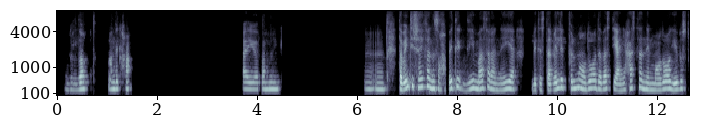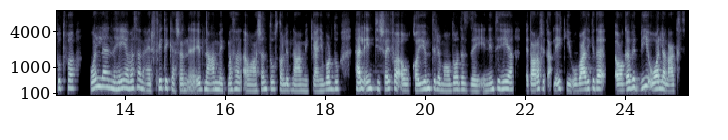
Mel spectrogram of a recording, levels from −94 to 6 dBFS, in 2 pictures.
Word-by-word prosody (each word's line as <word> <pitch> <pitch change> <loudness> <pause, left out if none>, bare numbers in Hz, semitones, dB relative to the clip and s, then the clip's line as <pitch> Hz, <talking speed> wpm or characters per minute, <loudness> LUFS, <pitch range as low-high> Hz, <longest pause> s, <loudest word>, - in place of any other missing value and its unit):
بالضبط، 195 +3 -3 0.2
عندِك 205 +1 -1
حق. - - -5 2.2
أيوه 195 0 -3
فاهماكِ. 200 0 -3 1.7
إمم، 205 0 -8
إمم، 195 0 -4 0.3
طب 195 -1 +6
أنتِ 265 +6 +4
شايفة 265 +1 0
إن 220 -4 +4
صاحبتِك 220 +4 -2
دي 195 +4 -3
مثلًا 205 -4 -1
هي 205 +2 +1 0.3
بتستغلِك 180 +7 -1
في - - -17
الموضوع 220 0 +1
ده 210 -3 0
بس 205 +1 0
يعني 180 0 0
حاسة 230 +2 -4
إن 210 -3 +1
الموضوع 185 +3 +1
جِه 190 -2 +3
بالصدفة، 225 +2 -2 0.3
والّا 260 +4 +3
إن 230 -3 +1
هي 220 +3 +2
مثلًا 225 -1 -1
عرفتِك 225 +6 -2
عشان 175 -1 -3
آآ، - - -2
إبن 195 +1 -1
عمِك 185 0 0
مثلًا 195 +2 -1
أو 165 - -1
عشان 165 +6 -2
توصل 200 -3 -3
لإبن 170 0 -4
عمِك 160 0 -3
يعني 155 +1 -1
برضه 200 +3 0 0.3
هل 195 +2 +6
أنتِ 215 +1 0
شايفة 205 +2 +1
أو 170 0 +3
قيمتِ 205 +6 +1
للموضوع 180 0 0
ده 190 0 -1
ازاي 165 -4 -3
إن 165 - -6
أنتِ 205 +3 -2
هي 210 -1 +3 0.3
اتعرّفت 205 +5 +3
عليكِ 220 +1 -2
وبعد 185 +4 +5
كده 215 -1 +3 0.2
اُعجبت 200 +9 +5
بيه 260 +6 +1
والّا 210 0 +5
العكس؟ 160 -1 -1
200 Hz, 145 wpm, -23 LUFS, 180-215 Hz, 2.2 s, طب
